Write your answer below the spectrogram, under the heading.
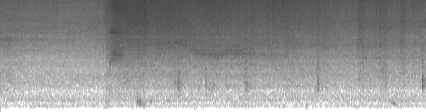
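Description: Marinated chicken sizzling on a hot electric grill plate: a faint sizzle from the first piece, then a much louder sizzle about two seconds in as the second piece goes down, easing slowly afterwards, with a few small clicks and pops.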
